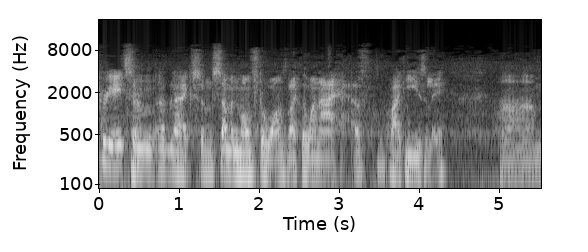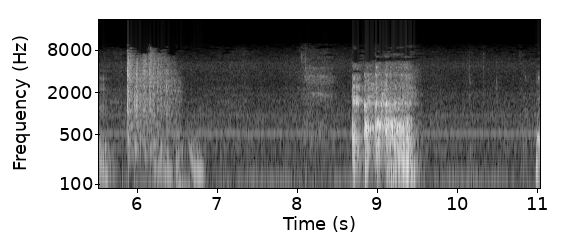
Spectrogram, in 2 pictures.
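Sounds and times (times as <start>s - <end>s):
speech: 0.0s - 7.0s, 8.8s - 9.5s
low voiced hum: 0.0s - 11.0s
throat clearing: 8.7s - 9.6s.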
